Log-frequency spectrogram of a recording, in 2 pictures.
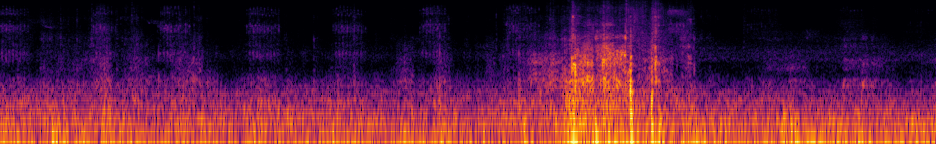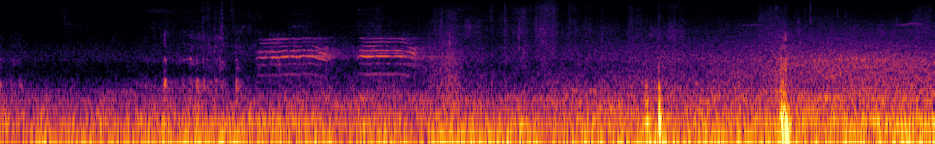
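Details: A stray cat in a park, approached by someone asking to shake hands, purrs in a low, steady rumble throughout. A short harmonic call breaks in near the middle, and soft rustles and handling noises are heard.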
